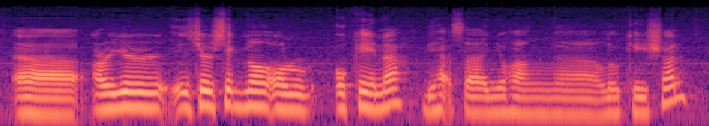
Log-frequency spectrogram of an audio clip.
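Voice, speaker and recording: Filipino man co-hosting, halting and filler-filled. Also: on the high side, darkish tone. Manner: halting, frequent filler words and tag questions. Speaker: radio school co-host. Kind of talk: casual hosting of an online class, code-switching.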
